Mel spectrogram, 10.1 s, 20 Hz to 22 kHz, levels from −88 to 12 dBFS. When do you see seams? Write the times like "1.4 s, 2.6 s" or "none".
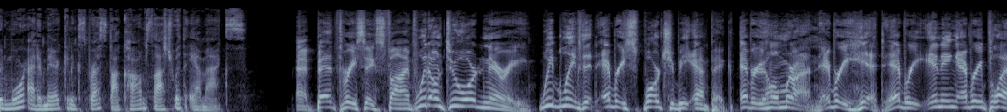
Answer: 2.7 s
